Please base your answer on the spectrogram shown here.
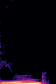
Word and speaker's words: Dung: Abok Sigun asked him his name, and he said, oh, I'm sorry, my name is Dung, it's Vietnamese, spelled un but pronounced Jung, and it means courageous.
